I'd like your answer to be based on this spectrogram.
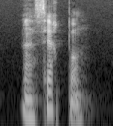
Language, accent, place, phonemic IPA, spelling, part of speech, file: French, France, Paris, /sɛʁ.pɑ̃/, serpent, noun, Fr-serpent.ogg
- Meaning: snake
